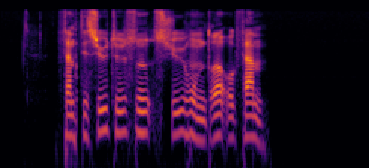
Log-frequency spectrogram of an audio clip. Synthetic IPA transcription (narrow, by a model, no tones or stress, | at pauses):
fɛmt̪ɪʃʉːt̪ʰʉːsn̩ʃʉːhʉnd̪ʁəʔoːɡfɛm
